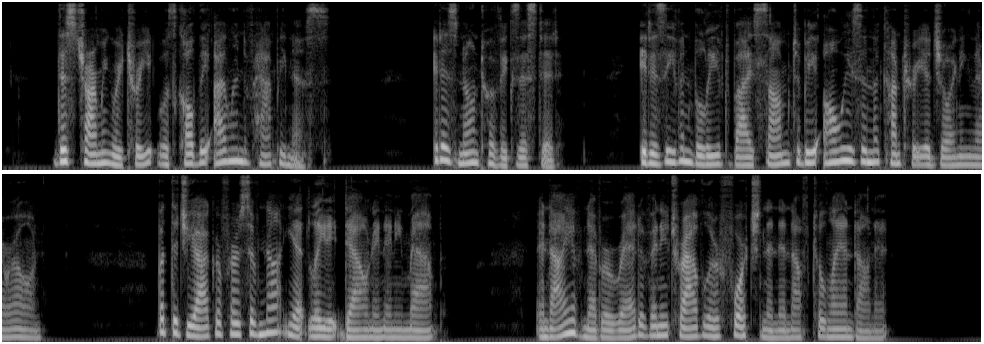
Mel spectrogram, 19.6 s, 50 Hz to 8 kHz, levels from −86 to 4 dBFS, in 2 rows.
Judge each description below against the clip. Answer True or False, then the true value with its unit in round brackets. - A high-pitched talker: False (155 Hz)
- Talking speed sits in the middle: True (170 wpm)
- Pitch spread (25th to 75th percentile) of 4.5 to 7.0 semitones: True (5.0 semitones)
